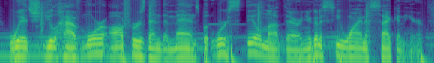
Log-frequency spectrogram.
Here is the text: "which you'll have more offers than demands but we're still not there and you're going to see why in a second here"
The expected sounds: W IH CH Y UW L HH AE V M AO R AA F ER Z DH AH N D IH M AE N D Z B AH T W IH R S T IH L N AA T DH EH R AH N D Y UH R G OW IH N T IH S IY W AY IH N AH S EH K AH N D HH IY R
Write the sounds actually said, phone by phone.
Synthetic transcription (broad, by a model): W IH CH Y UW L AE V M AO R AA F ER Z DH AH N D IH M AE N D Z B AH T W IH R S T IH L N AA T DH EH R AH N Y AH R G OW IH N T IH S IY W AY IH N AH S EH K AH N D HH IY R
